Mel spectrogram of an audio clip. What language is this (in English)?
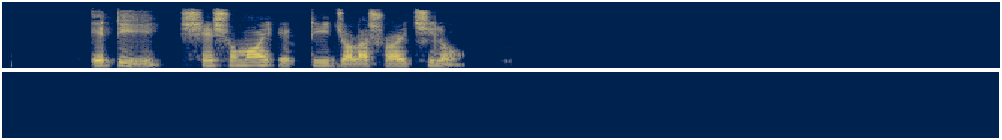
Bangla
